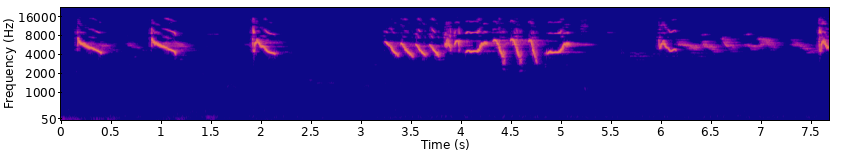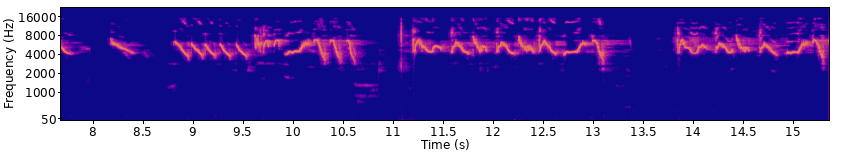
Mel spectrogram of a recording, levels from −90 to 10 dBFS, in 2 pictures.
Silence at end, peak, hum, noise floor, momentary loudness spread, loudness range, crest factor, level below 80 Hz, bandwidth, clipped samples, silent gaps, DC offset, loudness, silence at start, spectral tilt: 0 s; -6 dBFS; none; -86 dBFS; 10 LU; 7 LU; 14 dB; under -90 dBFS; 15.5 kHz; under 0.1%; none; under 0.1%; -17 LUFS; 0.15 s; 10.5 dB/octave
